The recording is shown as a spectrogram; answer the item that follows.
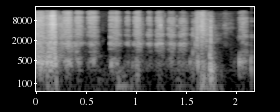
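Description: Pencil scratching on paper in quick repeated strokes as lines of a drawing are put in.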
